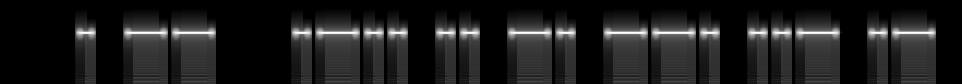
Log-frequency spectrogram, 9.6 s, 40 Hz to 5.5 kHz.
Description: Morse code, heard as a keyed tone, about 10 wpm, 800 Hz. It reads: EM LINGUA
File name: Portugais - texte en clair 1 - vitesse - 10 mots minute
